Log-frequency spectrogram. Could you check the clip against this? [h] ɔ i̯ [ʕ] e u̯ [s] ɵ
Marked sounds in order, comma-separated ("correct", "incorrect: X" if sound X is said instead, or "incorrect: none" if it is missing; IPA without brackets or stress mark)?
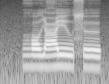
incorrect: ɦ, correct, correct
